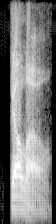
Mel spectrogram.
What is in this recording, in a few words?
"bellow", American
